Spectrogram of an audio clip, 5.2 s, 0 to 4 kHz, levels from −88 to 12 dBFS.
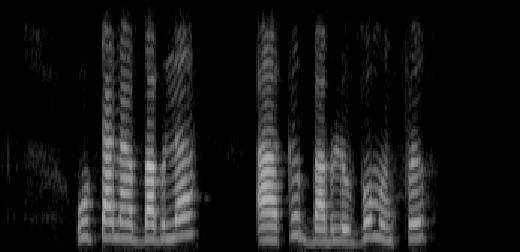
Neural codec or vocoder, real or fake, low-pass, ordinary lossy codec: codec, 44.1 kHz, 7.8 kbps, Pupu-Codec; fake; 3.6 kHz; Opus, 32 kbps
